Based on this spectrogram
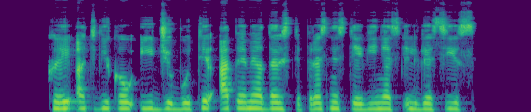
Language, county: Lithuanian, Vilnius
